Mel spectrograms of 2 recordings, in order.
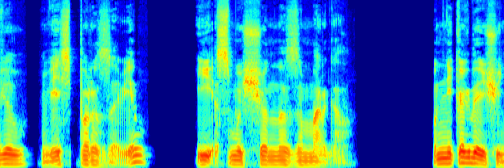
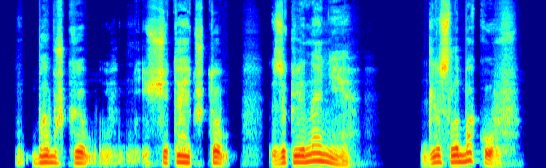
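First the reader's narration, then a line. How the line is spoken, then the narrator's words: Mumbling. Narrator (Russian): промямлил Невилл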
